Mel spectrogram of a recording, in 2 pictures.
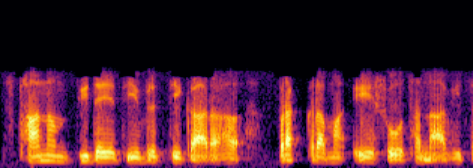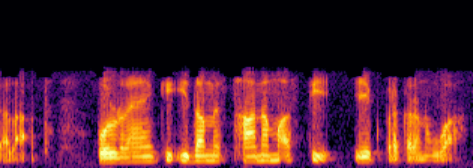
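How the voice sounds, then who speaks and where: Man, Sanskrit teacher, patient lesson, very slow speech, repeats terms, narrow phone-like sound. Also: medium pitch. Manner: slow, explanatory, repeats and acts out faults. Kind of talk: recorded lesson on pronunciation. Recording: tinny phone-like recording.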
